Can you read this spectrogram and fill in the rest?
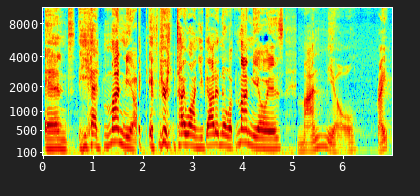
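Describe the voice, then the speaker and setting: A man talking straight to his handheld camera, recapping a race in a loose, rambling way. His voice sits a little high, and he keeps restarting sentences and tossing in fillers as he goes. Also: lively intonation, slow, a bit bright, dry recording. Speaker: runner vlogging a marathon. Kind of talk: casual vlog recap. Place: outdoors and in a car.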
